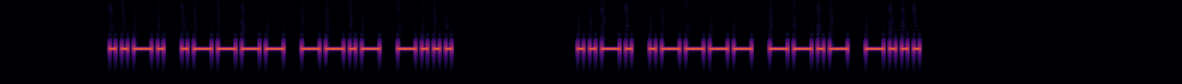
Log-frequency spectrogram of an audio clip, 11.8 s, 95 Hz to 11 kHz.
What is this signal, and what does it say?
Morse code, heard as a keyed tone, about 20 wpm, 700 Hz. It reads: F1QB F1QB
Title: DXCC-100 Call Signs - 4 Characters - Repeated 2x - 20wpm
